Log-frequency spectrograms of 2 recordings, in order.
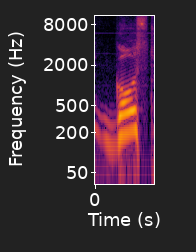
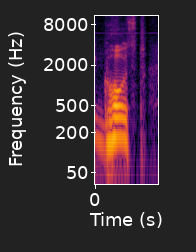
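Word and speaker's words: ghost: लेकिन वैसे प्रोनाउंसिएशन में से गोस्ट बोलते हैं, गोस्ट ना कि घोस्ट, बट यहाँ पे घ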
